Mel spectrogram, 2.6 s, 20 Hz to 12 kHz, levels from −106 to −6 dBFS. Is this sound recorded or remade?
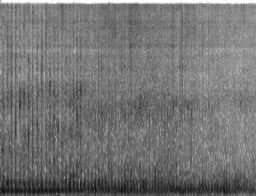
remade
